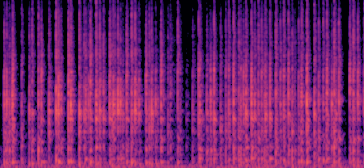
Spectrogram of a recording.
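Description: A thin, flat printed cardstock Christmas greeting card with a red truck picture is held in both hands and tapped and scratched with long painted nails. The result is a dense run of quick, dry clicking taps mixed with bright, papery scratching, and each hit dies away almost instantly.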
